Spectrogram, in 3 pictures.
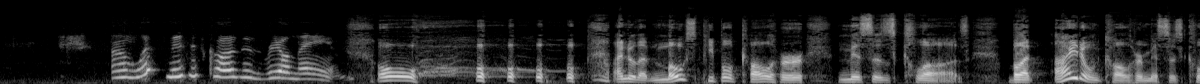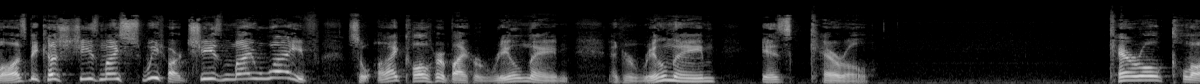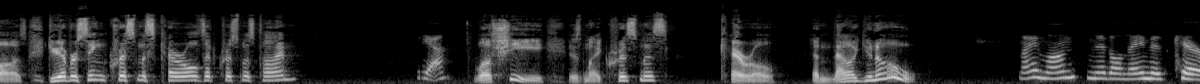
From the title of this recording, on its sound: phone call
